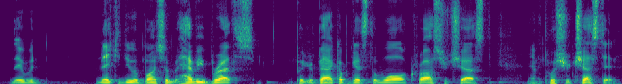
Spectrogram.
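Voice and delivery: ordinary delivery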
